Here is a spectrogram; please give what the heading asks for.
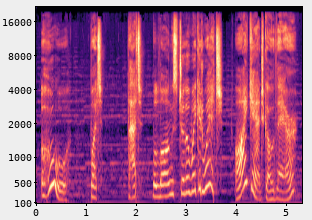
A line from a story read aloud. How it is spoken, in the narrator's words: he said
